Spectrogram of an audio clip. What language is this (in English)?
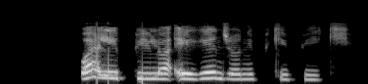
Taita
